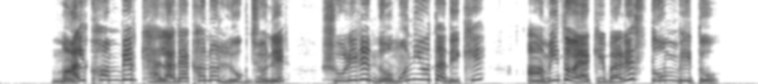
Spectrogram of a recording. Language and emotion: Bengali, surprised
